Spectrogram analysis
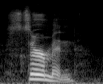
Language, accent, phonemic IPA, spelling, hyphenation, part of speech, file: English, US, /ˈsɝ.mən/, sermon, ser‧mon, noun / verb, En-us-sermon.ogg
- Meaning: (noun) 1. Religious discourse; a written or spoken address on a religious or moral matter 2. A lengthy speech of reproval; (verb) 1. To discourse to or of, as in a sermon 2. To tutor; to lecture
